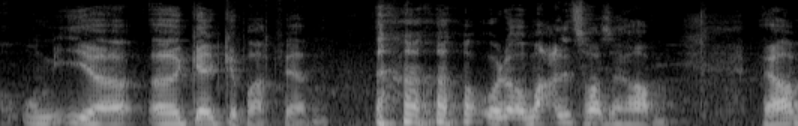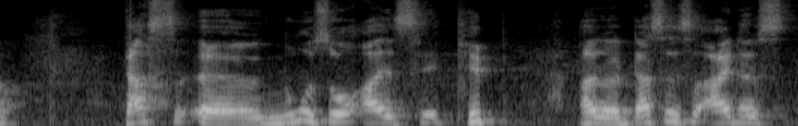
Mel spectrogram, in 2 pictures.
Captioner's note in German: gelächter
